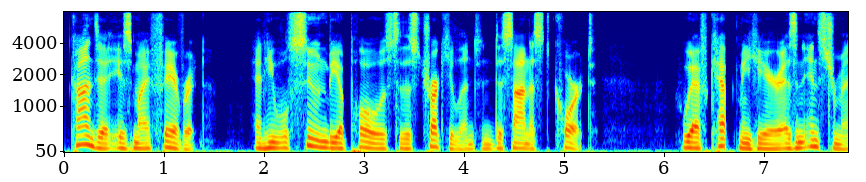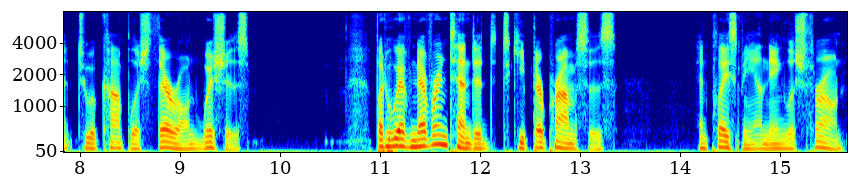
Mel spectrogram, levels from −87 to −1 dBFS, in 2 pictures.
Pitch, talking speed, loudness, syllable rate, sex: 110 Hz, 170 wpm, -21 LUFS, 5.7 syllables/s, male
